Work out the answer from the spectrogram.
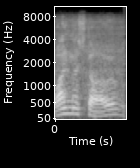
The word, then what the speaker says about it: Walthamstow: In Walthamstow, 여기가 발음이 좀 까다로워서 발음격을 제가 적어놨는데, 맨 앞 음절에 액센트를 두고 in Walthamstow, an ethnically diverse neighborhood.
